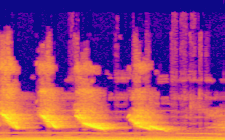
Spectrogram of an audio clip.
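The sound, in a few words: small bird singing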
